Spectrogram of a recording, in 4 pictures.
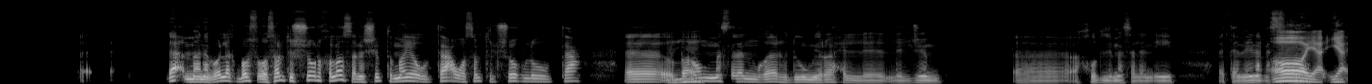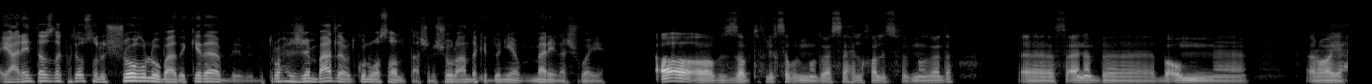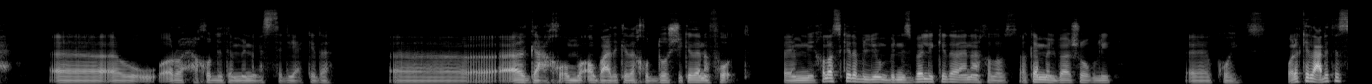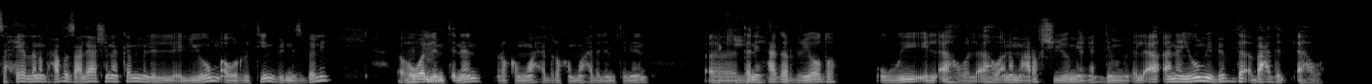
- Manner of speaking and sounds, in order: in English: "للgym"; in English: "الgym"; other background noise; in English: "flexible"; in English: "الroutine"; tapping
- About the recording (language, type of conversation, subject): Arabic, podcast, إيه روتينك الصبح عشان تعتني بنفسك؟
